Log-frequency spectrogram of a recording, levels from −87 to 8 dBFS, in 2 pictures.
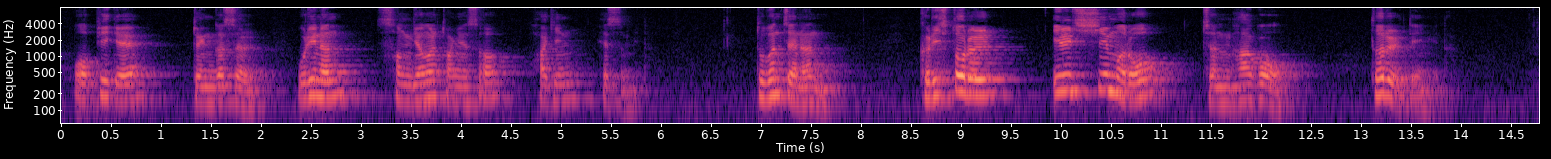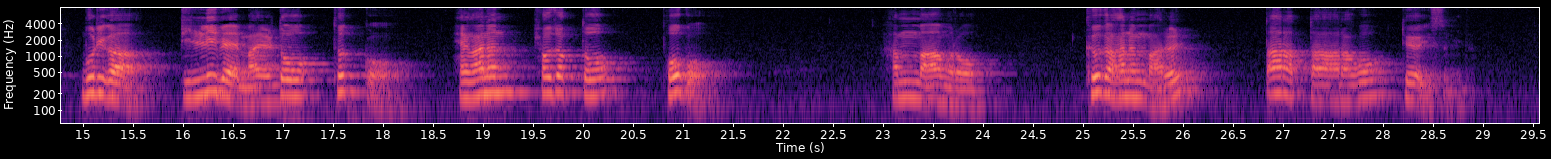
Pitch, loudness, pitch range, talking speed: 170 Hz, -24 LUFS, 150-190 Hz, 170 characters per minute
